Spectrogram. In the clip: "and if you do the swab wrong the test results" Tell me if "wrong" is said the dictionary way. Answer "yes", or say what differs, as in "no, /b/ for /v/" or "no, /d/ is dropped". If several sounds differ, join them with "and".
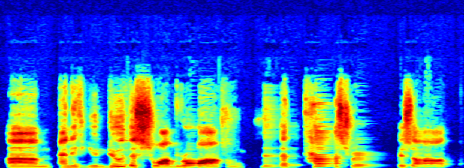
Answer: yes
